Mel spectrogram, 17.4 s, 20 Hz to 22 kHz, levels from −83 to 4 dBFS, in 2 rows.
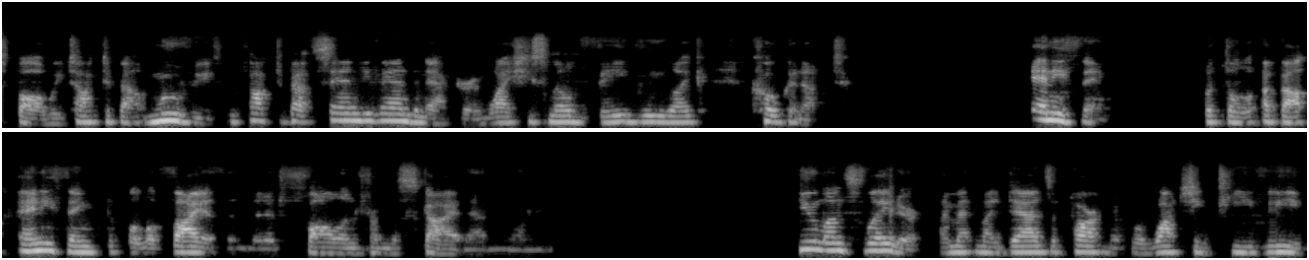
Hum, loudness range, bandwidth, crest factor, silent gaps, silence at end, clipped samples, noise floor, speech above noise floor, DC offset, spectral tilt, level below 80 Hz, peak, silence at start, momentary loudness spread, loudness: none; 7 LU; 8.8 kHz; 22 dB; 5.75-6.84 s, 7.43-8.01 s, 12.45-13.93 s; 0.05 s; under 0.1%; under -90 dBFS; over 63 dB; under 0.1%; -6 dB/octave; -66 dBFS; -8 dBFS; 0 s; 15 LU; -28 LUFS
